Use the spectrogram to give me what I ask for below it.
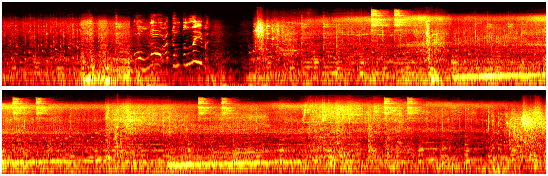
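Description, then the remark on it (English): A small lawn tractor engine, ridden early in the morning, drones steadily for the whole stretch, its low hum slowly rising in pitch, while a voice exclaims briefly near the start. “He's on a lawn tractor.”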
